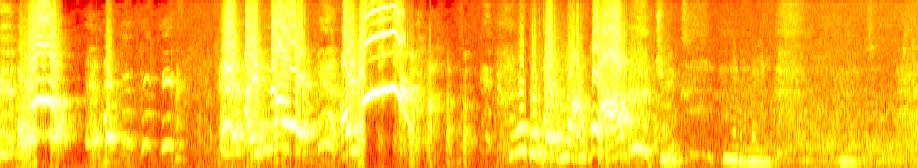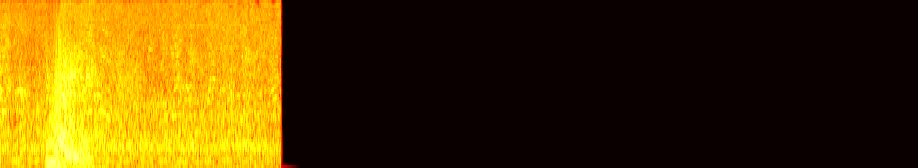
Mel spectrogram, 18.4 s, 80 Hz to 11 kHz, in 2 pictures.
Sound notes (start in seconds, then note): 1.1 laughs; 2.7 shrieks; 3.7 laughs; 7.5 laughs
